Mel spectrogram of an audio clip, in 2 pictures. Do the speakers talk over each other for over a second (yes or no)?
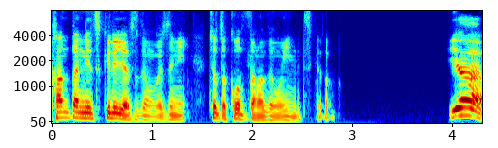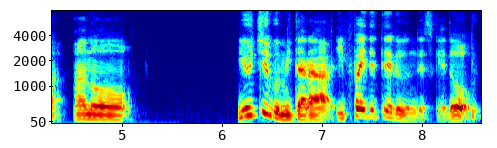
no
